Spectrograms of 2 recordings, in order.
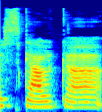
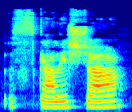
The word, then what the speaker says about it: skal ikke: Skal ikke might be said a little announced and separate, or it might be pronounced closer to skalka or skalisha. depending on the dialect, and something similar like that.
